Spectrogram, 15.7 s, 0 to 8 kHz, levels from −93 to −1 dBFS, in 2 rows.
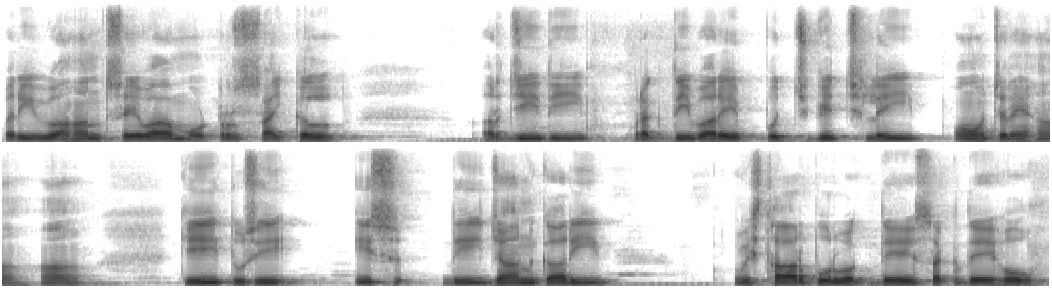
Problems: none marked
